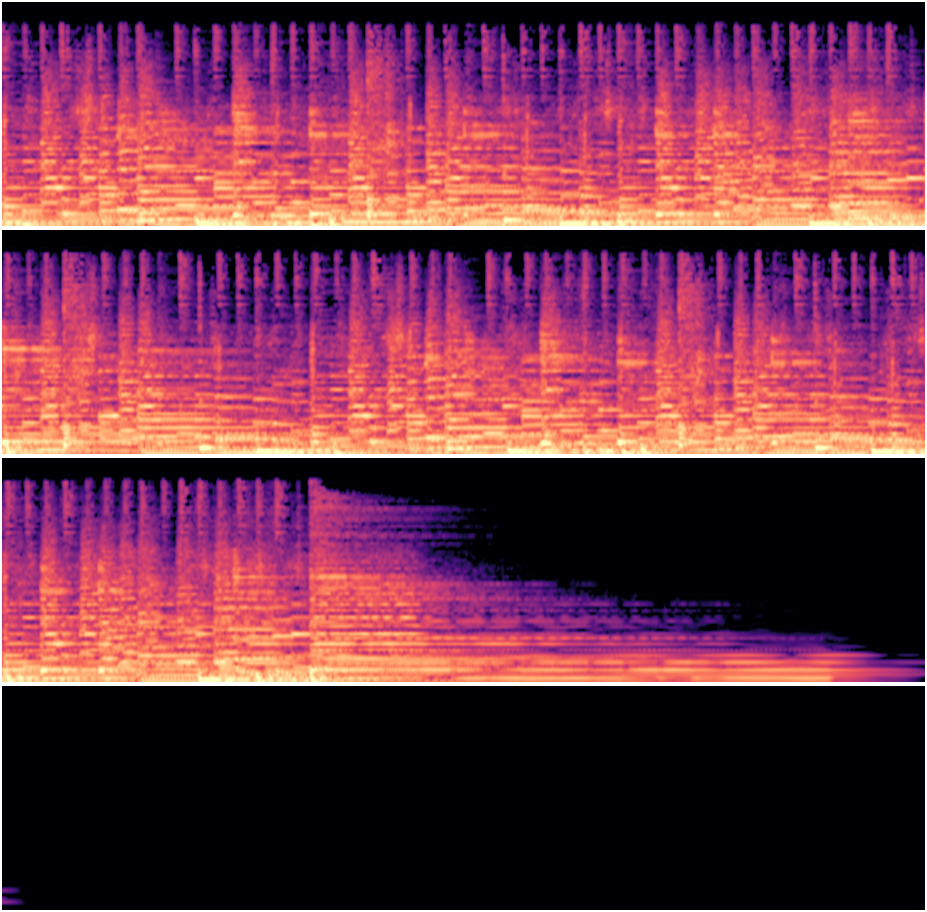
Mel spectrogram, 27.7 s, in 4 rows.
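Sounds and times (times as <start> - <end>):
Latin Spanish salsa music: 0.0 - 19.1.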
